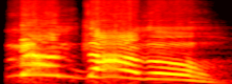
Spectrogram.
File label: im hit, spanish soldier; enemy; XBOX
